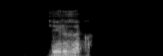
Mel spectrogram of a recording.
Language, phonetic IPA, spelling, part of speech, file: Latvian, [ˈcīɾzaka], ķirzaka, noun, Lv-ķirzaka.ogg
- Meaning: lizard (any reptile of the order Squamata)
